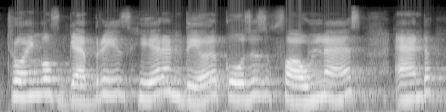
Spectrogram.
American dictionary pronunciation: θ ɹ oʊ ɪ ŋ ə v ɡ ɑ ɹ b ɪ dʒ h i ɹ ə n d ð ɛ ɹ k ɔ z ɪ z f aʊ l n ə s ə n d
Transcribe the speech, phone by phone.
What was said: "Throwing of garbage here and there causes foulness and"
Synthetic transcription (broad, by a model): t ɹ oʊ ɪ ŋ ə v ɡ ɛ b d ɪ z h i ɹ ə n d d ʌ ɹ k ɔ z ɪ z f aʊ l n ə s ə n d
